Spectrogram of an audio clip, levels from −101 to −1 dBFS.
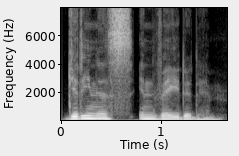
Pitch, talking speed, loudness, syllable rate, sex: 125 Hz, 110 wpm, -16 LUFS, 4.7 syllables/s, male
